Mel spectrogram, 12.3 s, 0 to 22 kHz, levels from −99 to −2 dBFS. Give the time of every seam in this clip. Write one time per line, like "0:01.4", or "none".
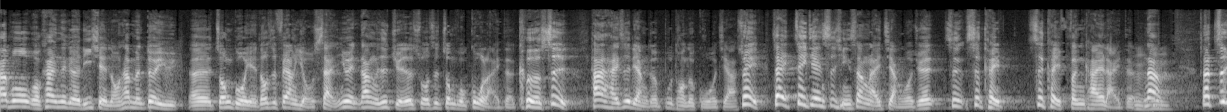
0:01.8
0:07.7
